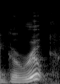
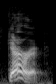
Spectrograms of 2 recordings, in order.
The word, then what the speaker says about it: Garak: of a lot of people mispronounce his name and they say group but it's Garak plain simple Garak factor fiction Garak died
